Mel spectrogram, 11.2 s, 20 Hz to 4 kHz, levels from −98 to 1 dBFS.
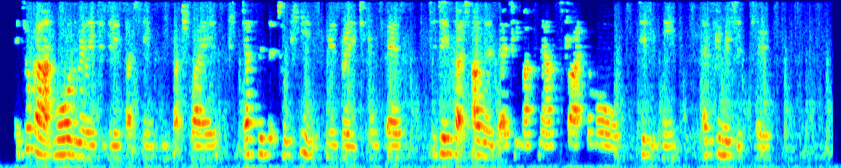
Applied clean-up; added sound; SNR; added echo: neural separator model SepFormer DNS4.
